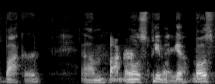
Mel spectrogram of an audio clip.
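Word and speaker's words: Bakker: Um starting with Robert Bcker pronounced Bcker.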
